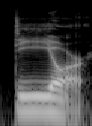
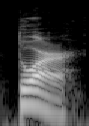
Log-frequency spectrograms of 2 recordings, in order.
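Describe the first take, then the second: First: The name is said as two syllables. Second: The name is said as one syllable. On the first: The speaker calls it right. "Dior is how we say it. Two syllable word" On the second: The speaker calls it wrong. "It looks like door"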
